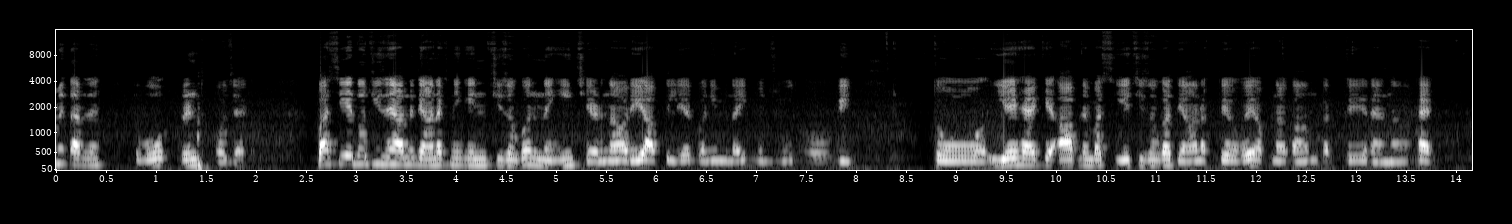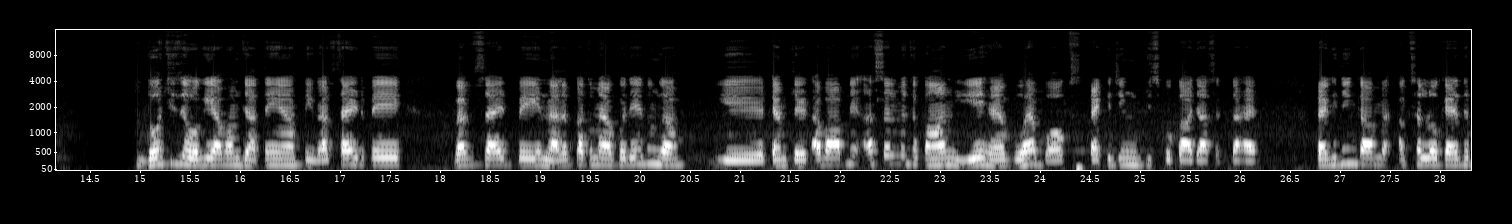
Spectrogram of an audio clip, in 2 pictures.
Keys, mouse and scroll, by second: 2.7-7.0 drag, 17.7 scroll down 1, 18.1 scroll up 1, 22.7 click.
